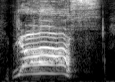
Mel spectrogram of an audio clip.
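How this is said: It is said in a strong, confident voice.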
